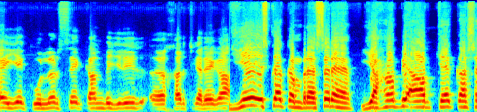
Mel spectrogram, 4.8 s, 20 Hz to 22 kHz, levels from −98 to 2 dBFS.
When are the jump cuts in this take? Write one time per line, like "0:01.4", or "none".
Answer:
0:02.3
0:03.6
